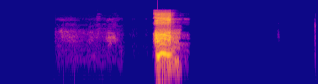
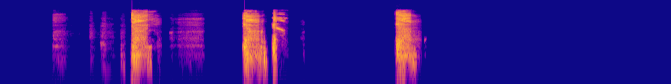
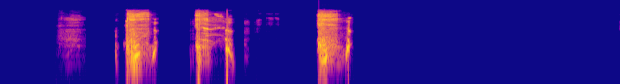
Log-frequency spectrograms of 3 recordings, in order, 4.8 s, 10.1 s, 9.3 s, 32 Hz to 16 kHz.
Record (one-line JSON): {"exhalation_length": "4.8 s", "exhalation_amplitude": 32768, "exhalation_signal_mean_std_ratio": 0.19, "three_cough_length": "10.1 s", "three_cough_amplitude": 32768, "three_cough_signal_mean_std_ratio": 0.23, "cough_length": "9.3 s", "cough_amplitude": 32768, "cough_signal_mean_std_ratio": 0.26, "survey_phase": "beta (2021-08-13 to 2022-03-07)", "age": "45-64", "gender": "Female", "wearing_mask": "No", "symptom_new_continuous_cough": true, "smoker_status": "Never smoked", "respiratory_condition_asthma": true, "respiratory_condition_other": false, "recruitment_source": "REACT", "submission_delay": "6 days", "covid_test_result": "Negative", "covid_test_method": "RT-qPCR", "influenza_a_test_result": "Negative", "influenza_b_test_result": "Negative"}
